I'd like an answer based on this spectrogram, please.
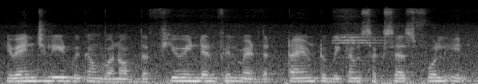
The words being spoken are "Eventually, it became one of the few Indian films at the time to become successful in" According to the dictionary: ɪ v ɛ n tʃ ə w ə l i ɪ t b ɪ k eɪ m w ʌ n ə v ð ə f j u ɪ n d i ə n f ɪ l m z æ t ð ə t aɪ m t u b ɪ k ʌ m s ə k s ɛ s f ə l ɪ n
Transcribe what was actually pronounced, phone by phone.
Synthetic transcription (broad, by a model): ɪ v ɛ n tʃ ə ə l i ɪ t b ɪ k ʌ m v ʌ n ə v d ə f j u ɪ n d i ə n f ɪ l m æ t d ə t aɪ m t u b ɪ k ʌ m s ə k s ɛ s f ə l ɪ n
